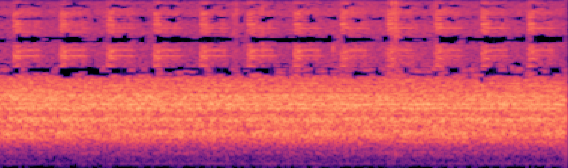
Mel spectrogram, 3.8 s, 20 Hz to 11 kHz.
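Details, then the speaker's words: Yaesu FT-891 receiver: sharp, even ticks about three per second over receiver hiss, timed exactly with a logging program polling the radio and easier to hear with RF gain adjusted. Digital interference; Yaesu says it meets factory spec. "this sound is precisely in time with the computer interrogating the computing interrogating the radio"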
